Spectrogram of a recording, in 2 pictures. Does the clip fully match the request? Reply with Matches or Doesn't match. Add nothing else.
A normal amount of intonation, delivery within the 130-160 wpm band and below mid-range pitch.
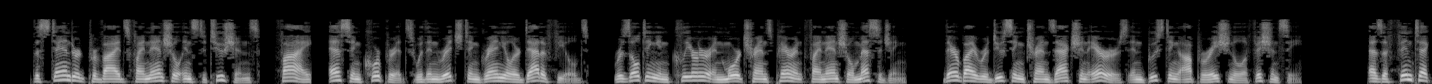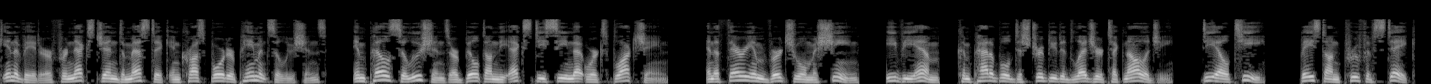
Doesn't match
